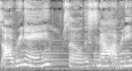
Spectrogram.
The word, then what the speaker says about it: Aubrineé: and that's what i'm going to say on that period yeah i'm biggity back how you pronounce my name is aubrey nae so this is now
